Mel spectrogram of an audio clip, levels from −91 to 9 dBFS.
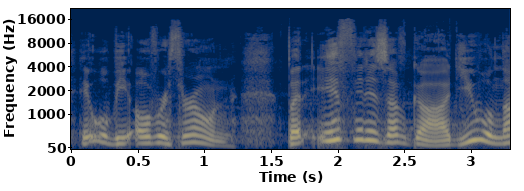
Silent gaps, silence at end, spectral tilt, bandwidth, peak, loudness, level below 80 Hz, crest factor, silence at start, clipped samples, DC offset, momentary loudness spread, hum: none; 0 s; -5.5 dB/octave; 16 kHz; -12 dBFS; -30 LUFS; -72 dBFS; 16 dB; 0.1 s; under 0.1%; under 0.1%; 6 LU; none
